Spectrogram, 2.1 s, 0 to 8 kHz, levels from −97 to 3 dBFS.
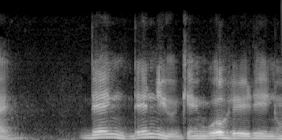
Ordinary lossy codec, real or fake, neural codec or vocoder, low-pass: none; fake; codec, 24 kHz, 0.9 kbps, WavTokenizer, small release; 7.2 kHz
